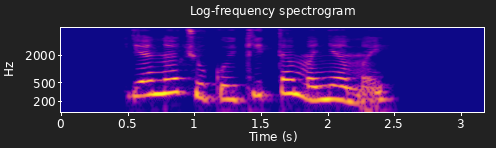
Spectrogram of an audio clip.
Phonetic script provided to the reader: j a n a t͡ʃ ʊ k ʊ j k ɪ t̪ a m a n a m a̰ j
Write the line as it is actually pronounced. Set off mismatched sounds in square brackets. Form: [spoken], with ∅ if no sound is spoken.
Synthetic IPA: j a n a t͡ʃ ʊ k ʊ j k ɪ t̪ a m a [ɲ] a m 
